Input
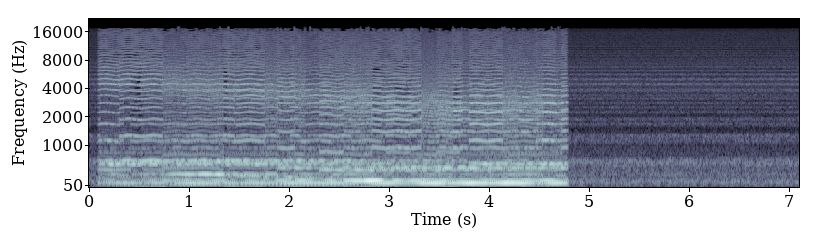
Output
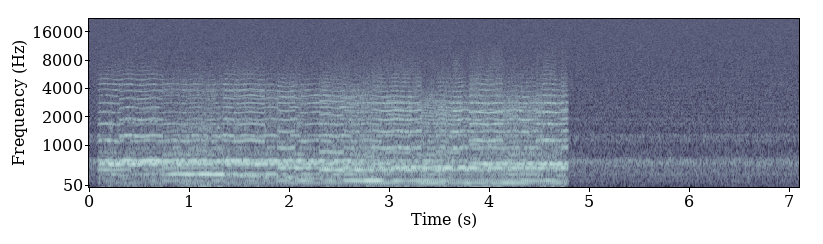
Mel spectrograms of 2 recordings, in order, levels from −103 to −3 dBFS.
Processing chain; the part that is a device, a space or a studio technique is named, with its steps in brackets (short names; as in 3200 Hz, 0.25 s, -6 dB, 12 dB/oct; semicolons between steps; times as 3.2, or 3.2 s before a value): aircraft radio (BPF 330–2700 Hz; hard clip -27 dBFS, distortion -10 dB; white noise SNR 14 dB); gain +6.5 dB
